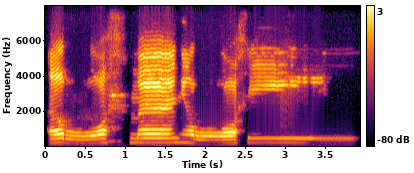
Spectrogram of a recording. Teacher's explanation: Di ar-ra suara tetap ngalir.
